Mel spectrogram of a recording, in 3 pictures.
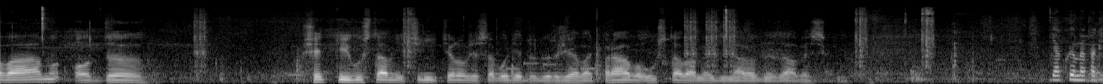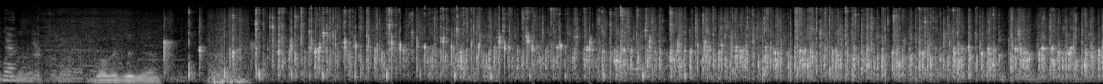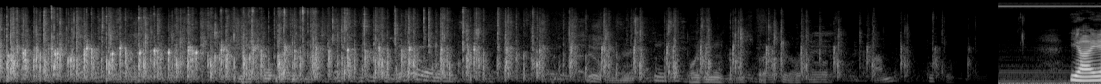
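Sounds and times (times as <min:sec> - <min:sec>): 
speech: 0:00.0 - 0:01.6, 0:03.0 - 0:08.6, 0:10.5 - 0:13.3, 0:32.8 - 0:33.0
applause: 0:12.6 - 0:33.0.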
